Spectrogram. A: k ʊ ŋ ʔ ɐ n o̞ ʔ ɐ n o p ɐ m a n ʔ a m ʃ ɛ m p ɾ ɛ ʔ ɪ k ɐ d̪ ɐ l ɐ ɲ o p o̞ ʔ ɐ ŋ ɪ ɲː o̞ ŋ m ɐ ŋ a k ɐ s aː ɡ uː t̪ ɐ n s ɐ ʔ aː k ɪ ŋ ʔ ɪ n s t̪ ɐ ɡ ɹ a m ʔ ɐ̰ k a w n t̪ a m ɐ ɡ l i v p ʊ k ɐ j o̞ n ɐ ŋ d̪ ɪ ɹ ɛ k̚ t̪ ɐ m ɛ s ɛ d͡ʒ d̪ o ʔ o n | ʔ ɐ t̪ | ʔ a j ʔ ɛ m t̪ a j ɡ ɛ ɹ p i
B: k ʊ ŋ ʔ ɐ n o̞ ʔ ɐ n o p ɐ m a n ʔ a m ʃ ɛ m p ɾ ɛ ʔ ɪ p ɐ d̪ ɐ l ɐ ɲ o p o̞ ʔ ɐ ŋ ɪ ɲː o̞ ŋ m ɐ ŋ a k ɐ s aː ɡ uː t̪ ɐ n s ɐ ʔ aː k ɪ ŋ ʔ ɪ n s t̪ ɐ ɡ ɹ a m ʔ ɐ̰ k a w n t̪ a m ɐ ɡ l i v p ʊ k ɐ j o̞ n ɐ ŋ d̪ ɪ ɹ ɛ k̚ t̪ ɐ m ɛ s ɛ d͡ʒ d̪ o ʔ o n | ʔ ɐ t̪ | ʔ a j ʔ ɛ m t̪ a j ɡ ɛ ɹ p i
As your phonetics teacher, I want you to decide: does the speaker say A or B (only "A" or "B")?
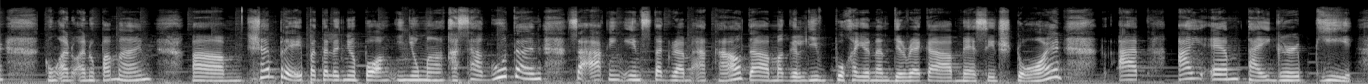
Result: B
